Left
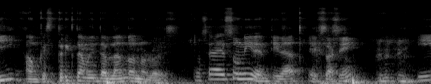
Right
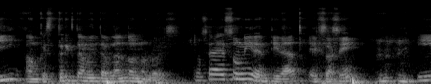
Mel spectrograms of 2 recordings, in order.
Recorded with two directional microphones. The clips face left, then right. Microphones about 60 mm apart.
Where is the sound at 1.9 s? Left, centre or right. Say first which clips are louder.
Left 1 dB; centre.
